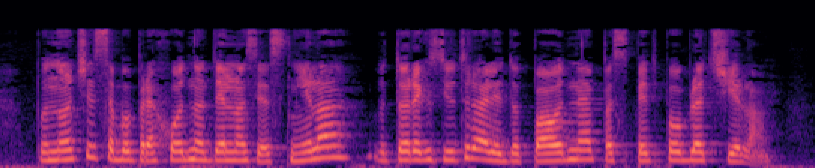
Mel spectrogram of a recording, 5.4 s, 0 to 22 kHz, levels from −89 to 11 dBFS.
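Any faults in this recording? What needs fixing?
The speech sounds hissy and grainy for its whole length, with roughened tone, softened consonant attacks and nothing above about 10.5 kHz. This is likely Vorbis compression at a low setting, which fits a bitrate near 36 kbps. The coarsely quantised treble turns fine detail into noise-like texture. Encoding at a higher Vorbis quality, or keeping a lossless master, would prevent it.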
